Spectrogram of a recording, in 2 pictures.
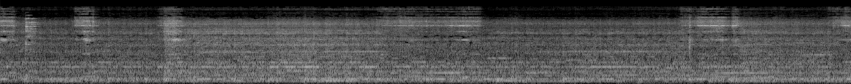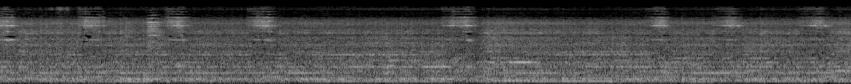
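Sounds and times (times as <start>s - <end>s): saw blade biting through bone: 0.0s - 1.0s
band saw whining: 0.0s - 17.0s.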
